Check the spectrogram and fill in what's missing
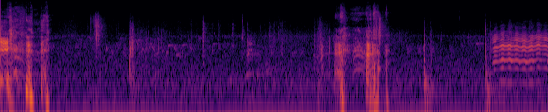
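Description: A goat bleats while being milked, giving a short wavering cry near the end after a few scattered sharp noises over quiet background.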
